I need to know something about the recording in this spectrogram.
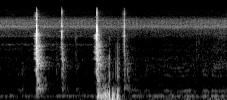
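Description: A gas stove igniter clicks.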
